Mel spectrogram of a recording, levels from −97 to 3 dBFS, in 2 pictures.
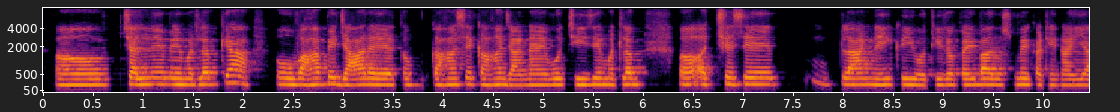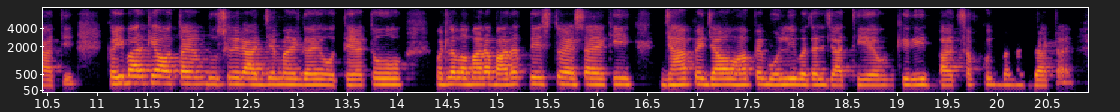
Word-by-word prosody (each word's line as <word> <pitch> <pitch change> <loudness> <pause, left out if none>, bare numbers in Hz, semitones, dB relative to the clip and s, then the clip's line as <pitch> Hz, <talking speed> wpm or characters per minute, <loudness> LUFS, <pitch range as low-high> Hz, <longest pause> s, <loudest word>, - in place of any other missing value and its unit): अ, 175 0 +2 0.2
चलने 190 0 +2
में 185 -1 0
मतलब 185 +1 0
क्या 225 -4 +1 0.3
ओ, 185 -1 +1
वहाँ 185 0 +3
पे 200 - +2
जा 170 +2 +4
रहे 180 -1 +2
हैं 175 0 +2
तो 180 -1 -5 0.2
कहाँ 180 +1 0
से 190 - -2
कहाँ 180 +2 -1
जाना 165 +1 -1
है? 170 0 -1
वो 180 +1 +1
चीज़ें 180 +1 0
मतलब 185 +1 -1 0.4
अ, - - +2
अच्छे 190 +1 0
से 190 -1 +1 0.6
प्लान 185 -1 +2
नहीं 180 0 0
की 180 0 +1
होती 170 0 -2
तो 175 0 -1
कई 175 0 +1
बार 180 0 +3
उसमें 180 +1 -2
कठिनाइयाँ 165 -1 -3
आती। 155 -9 -8 0.4
कई 205 +1 +4
बार 220 0 +5
क्या 220 0 +4
होता 210 0 +3
है 200 - +4
हम 200 0 -6
दूसरे 195 0 -2
राज्य 185 0 +2
में 180 0 +2
गए 175 0 +2
होते 165 -1 -2
हैं 165 - -1
तो, 180 0 +2 0.4
मतलब 190 +1 +3
हमारा 190 +1 +4
भारत 195 +3 +2
देश 195 -1 0
तो - - +1
ऐसा 190 0 +2
है 180 -1 +2
कि, 185 -1 -1 0.3
जहाँ 175 +1 +2
पे 190 - +2
जाओ 180 0 +5
वहाँ 175 +1 +2
पे 190 - 0
बोली 180 +1 +3
बदल 175 0 -1
जाती 160 +1 -4
है, 165 - +1
उनकी 160 +2 -4
रीत, 175 -2 -1
बात, 160 0 -1
सब 175 +2 -8
कुछ 180 -1 -4
बदल 165 0 -8 0.2
जाता 155 0 -5
है। - - -11
180 Hz, 205 wpm, -24 LUFS, 175-190 Hz, 0.6 s, बार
